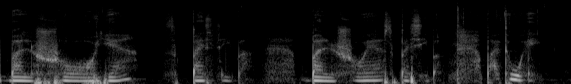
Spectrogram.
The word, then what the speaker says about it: спасибо: I do not really pronounce the O at the end. Why? Because in Russian you pronounce the O as O only if it's stressed.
